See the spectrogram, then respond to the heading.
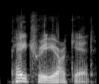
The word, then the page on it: patriarchate: American English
